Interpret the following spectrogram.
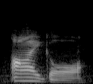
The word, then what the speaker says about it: Igor: You must be Eigor. No, it's pronounced Igore.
